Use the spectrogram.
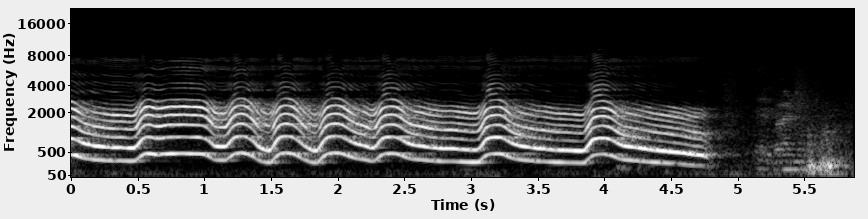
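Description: A man vocally imitates a dog, producing a rapid run of about eight yelping, wavering bark-like cries at close range, ending with a brief noisy breath.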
